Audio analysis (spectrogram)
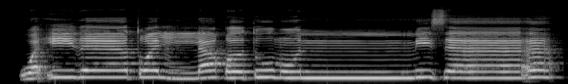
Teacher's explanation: نون پہ ہمیں غنہ کیا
